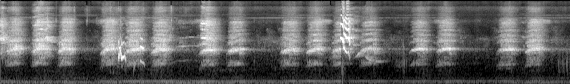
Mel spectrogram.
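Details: Indian ringneck parrot giving harsh, buzzy squawking chirps, mostly in close pairs or short bursts of three, repeated about every second, with a brief sharper squeal near the middle, over a steady low hum.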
